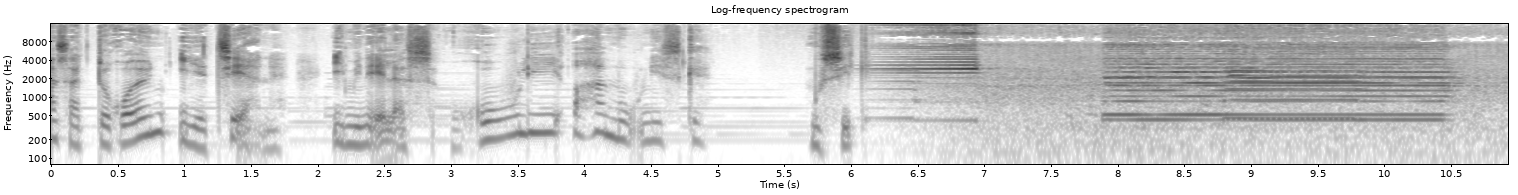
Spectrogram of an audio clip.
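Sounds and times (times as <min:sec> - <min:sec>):
speech: 0:00.0 - 0:05.0, 0:05.7 - 0:06.5
Copenhagen cars stuck in blocked traffic: 0:06.0 - 0:10.9.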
